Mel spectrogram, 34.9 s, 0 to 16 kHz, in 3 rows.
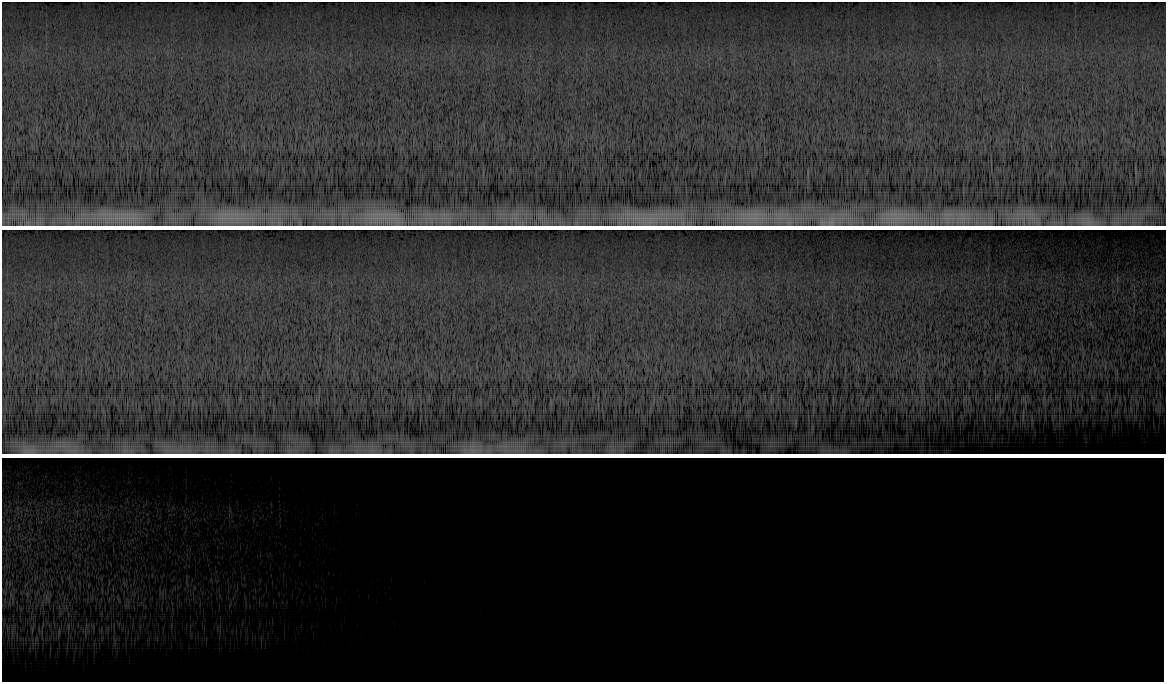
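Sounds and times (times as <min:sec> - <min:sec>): flowing water rushing: 0:00.0 - 0:27.6.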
